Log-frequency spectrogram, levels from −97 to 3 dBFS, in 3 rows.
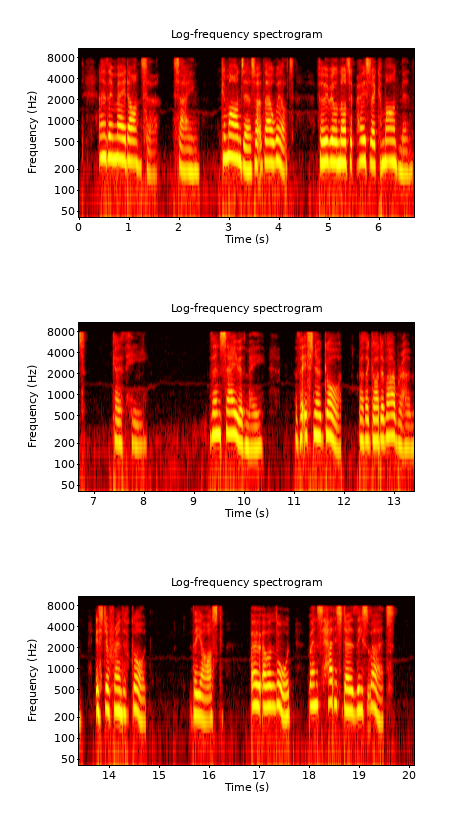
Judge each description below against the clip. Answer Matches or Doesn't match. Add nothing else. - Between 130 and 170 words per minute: Matches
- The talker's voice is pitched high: Matches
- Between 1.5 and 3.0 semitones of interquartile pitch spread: Doesn't match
